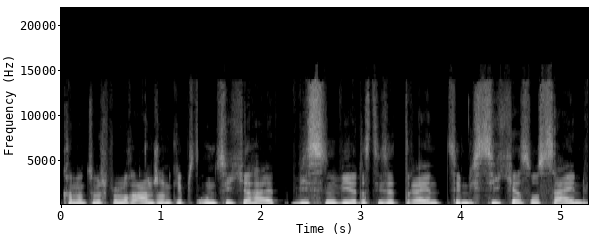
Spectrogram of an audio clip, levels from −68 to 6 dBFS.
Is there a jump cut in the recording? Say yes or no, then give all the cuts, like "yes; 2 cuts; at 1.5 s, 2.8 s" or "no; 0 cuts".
yes; 2 cuts; at 1.4 s, 2.3 s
